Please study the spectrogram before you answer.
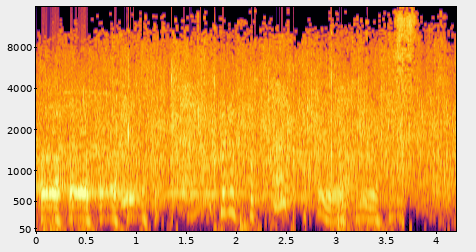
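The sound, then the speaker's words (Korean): Audience applause of encouragement, dense, steady clapping from a crowd that carries on throughout, loud and even, with a voice faintly audible beneath it. “저한테 격려의 박수를 좀”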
